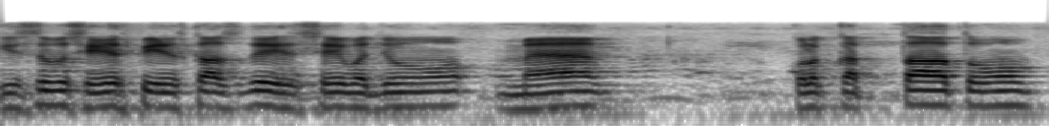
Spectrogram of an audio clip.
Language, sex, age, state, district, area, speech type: Punjabi, male, 60+, Punjab, Ludhiana, rural, read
